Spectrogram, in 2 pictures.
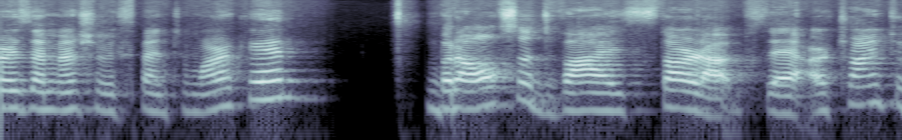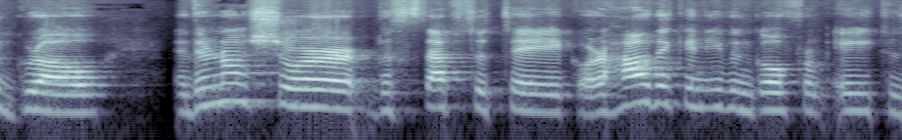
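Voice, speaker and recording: A woman speaks as a business coach to an online group. Her delivery is chatty and heartfelt, full of casual fillers. She sounds like she is talking on a video call. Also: medium pitch. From Albania. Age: 30s. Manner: chatty and earnest, many fillers. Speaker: marketing coach and company founder. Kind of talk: motivational talk to an online group.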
